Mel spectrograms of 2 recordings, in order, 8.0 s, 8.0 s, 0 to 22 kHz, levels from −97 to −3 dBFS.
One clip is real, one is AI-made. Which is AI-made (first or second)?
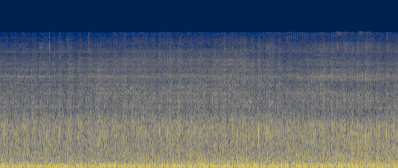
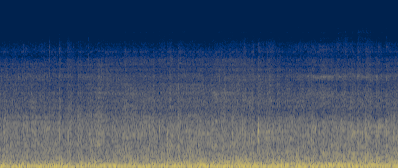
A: second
